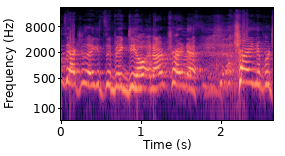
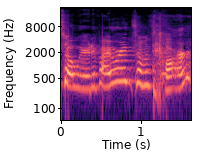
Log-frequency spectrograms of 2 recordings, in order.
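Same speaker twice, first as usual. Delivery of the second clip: ordinary talk, nothing marked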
